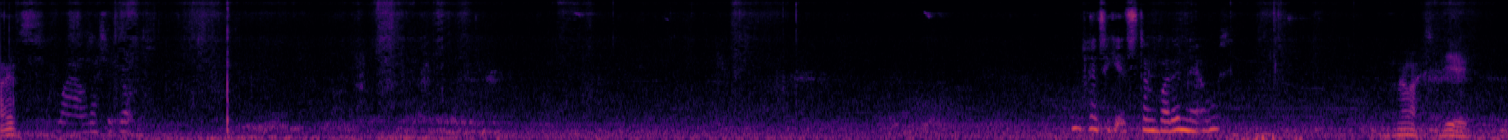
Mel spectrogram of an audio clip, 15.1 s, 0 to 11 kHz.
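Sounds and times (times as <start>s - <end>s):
grass rustling while walking: 0.0s - 8.2s
wind noise on microphone: 11.9s - 15.0s.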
